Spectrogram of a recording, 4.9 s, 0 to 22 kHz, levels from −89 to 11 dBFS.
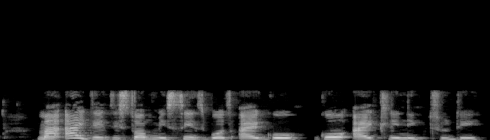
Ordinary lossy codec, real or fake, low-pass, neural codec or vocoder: none; real; none; none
